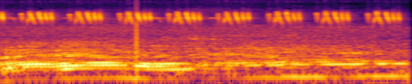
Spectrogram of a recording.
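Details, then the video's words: Hill prinia, tame and singing actively: a quick, regular string of high, sharp buzzy stutters, roughly eight bursts in four seconds, with one brief click and low background hum. "Suara Ciblek Gunung Gacor"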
